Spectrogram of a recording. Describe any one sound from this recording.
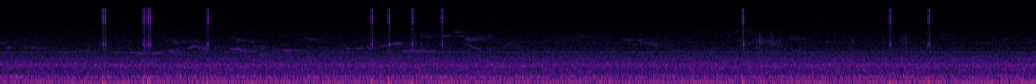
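Soft menu clicks tick now and then.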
